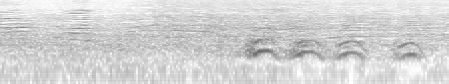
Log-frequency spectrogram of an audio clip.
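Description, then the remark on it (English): A dog being walked in a street barks four times in a quick, even rhythm, each bark a short mid-pitched yelp, rising clearly above a steady bed of murmuring crowd noise and street hubbub. “Somebody walking their dog.”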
